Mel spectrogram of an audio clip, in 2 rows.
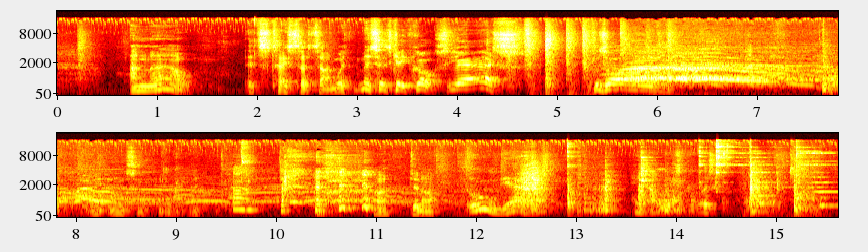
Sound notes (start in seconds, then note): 5.3 cheering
